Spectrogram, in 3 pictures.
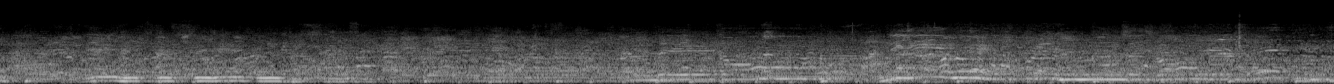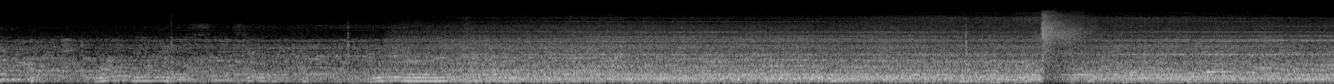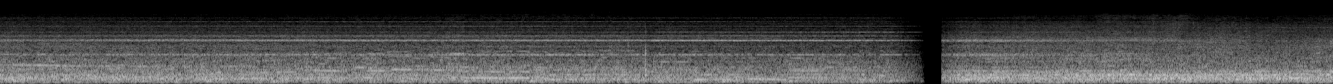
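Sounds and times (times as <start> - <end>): train wheels rumbling on rail: 0.0 - 40.0
high-pitched train whine: 9.0 - 40.0.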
